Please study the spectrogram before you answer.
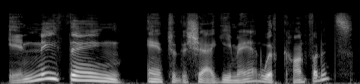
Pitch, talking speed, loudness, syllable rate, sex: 140 Hz, 115 wpm, -21 LUFS, 4.7 syllables/s, male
